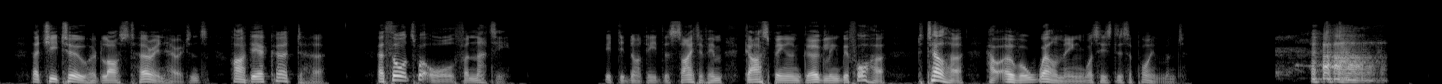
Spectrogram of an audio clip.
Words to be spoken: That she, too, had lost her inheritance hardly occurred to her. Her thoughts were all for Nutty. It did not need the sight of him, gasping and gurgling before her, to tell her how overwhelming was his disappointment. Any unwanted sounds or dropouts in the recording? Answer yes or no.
yes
